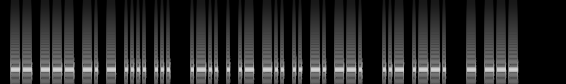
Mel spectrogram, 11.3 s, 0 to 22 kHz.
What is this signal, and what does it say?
Morse code, heard as a keyed tone, about 20 wpm, 700 Hz. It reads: MONTHS LEADING UP TO
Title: Sets of 6 Words - 20wpm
